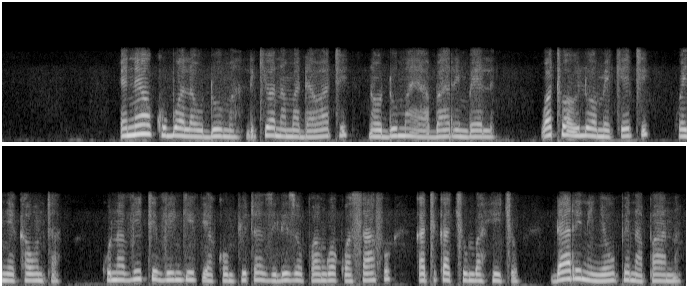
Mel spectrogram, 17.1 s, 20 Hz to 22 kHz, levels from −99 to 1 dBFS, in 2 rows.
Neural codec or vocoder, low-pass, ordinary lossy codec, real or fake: none; 5.4 kHz; Opus, 16 kbps; real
